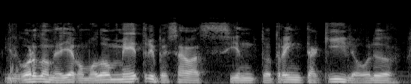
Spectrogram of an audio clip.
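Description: A young Argentine man tells school stories among friends in a loose, slangy way, laughing as he goes. His voice is a little husky and comes through a dull, lo-fi recording. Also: on the low side, steady tone, fairly quick. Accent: Rioplatense Spanish. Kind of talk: casual storytelling among friends.

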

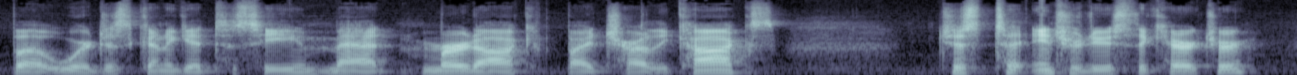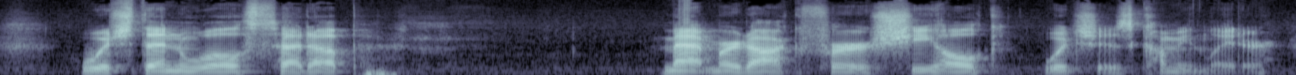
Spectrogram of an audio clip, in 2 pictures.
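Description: A man co-hosting a casual podcast about superhero films, excited and jokey, swearing casually. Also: fairly low pitch, measured pace. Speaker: podcast co-host.

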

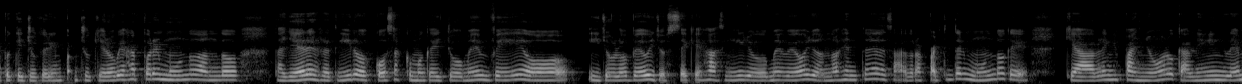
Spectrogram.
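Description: A woman, hosting a casual podcast monologue as a mindset coach, candid and expressive, dropping in English words and swearing freely. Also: medium pitch, normal speed, gravelly.

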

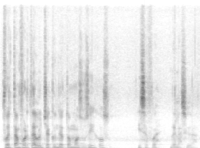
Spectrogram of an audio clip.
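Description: A pastor in his forties shares his own story during a sermon, speaking emotionally and confidingly. His voice is fairly high-pitched and very fast.

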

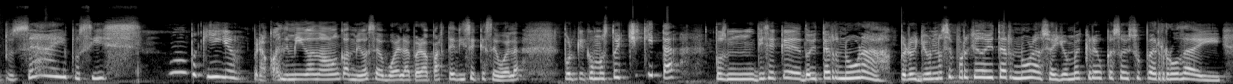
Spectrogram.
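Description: A woman's voice: fairly high pitch, a bit bright. A woman, host of a casual talk podcast, chatting to listeners in a joking, self-deprecating way while a bit sick. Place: temporary recording spot.

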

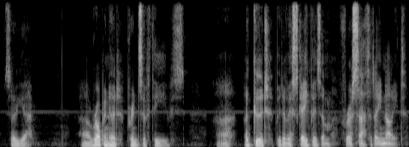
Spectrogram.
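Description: Male podcast host, mid-pitched, dry close sound, relaxed and hesitant, given to rants. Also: measured pace, vocal fry, dry recording. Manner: casual, hesitant with many fillers, rising into a heated rant. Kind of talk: solo film review podcast.

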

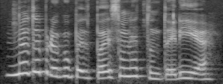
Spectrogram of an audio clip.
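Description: A woman's voice: sits high, sing-song, normal speed, dark tone. An actress playing a sulky teenage daughter upset about her boyfriend, with a Mexican Spanish accent. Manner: sulky, reluctant.

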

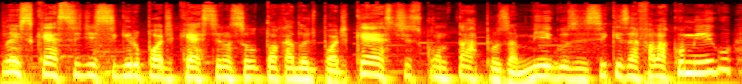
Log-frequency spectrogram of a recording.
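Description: A man reading a rhyming picture book aloud for a children's story podcast in a slow, lively, sing-song way. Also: fairly high pitch, faint music behind.

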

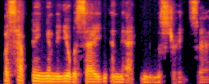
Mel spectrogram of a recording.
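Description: A man, an actor answering interview questions in a halting way that often repeats words. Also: sits low, flat delivery, no room sound. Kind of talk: casual interview chat.

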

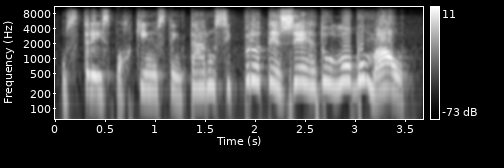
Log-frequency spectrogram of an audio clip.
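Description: A Brazilian woman telling a story to children in the expressive manner of a kids show host. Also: high voice, measured pace.

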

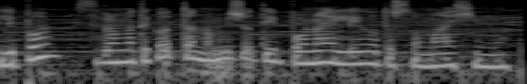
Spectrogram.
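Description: A woman voicing a young man who hides his fear behind forced, hesitant calm. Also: medium pitch, gravelly, faint music behind. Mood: nervous.

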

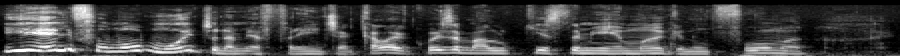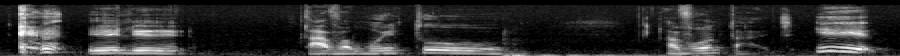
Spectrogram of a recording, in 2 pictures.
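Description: Older woman telling lively anecdotes. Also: low-pitched, moderate pace. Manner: lively anecdotes, acting out quoted voices. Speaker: actress, interview guest. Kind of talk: casual interview storytelling.

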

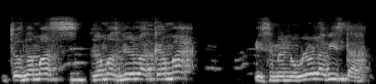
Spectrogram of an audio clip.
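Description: High-voiced Mexican man telling a story. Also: brisk. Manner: slangy, relaxed, acts out the lines of people in the story. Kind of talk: casual chat, telling a drinking anecdote.

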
